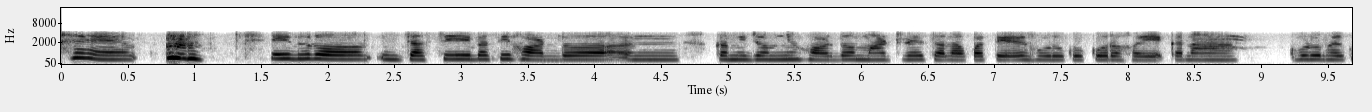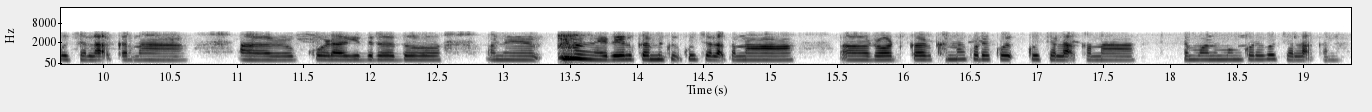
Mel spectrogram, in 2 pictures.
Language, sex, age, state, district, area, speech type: Santali, female, 18-30, West Bengal, Purba Bardhaman, rural, conversation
